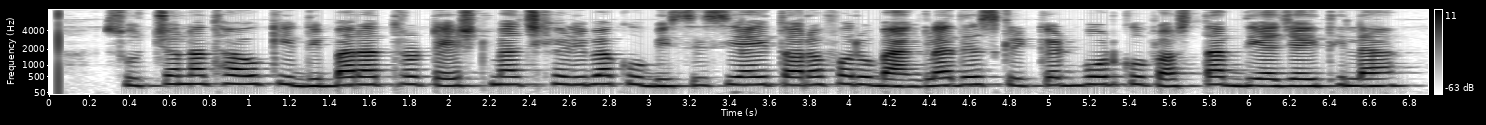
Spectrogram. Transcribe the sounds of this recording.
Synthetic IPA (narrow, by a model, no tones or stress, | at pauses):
sut͡ʃɔnat̪ʰawkid̪ibaɾat̪ɾɔʈesʈmjat͡ʃkʰeɭibakubisisiajt̪ɔɾɔpʰɔɾubaŋɡlad̪eskɾikeʈ̚boɾɖkupɾɔst̪ab̚d̪ijad͡ʒajt̪ʰila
